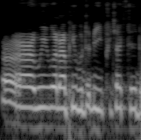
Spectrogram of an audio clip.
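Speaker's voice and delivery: a hint of a smug YouTube spokesperson; mock corporate voice. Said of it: "'cause they're like".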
